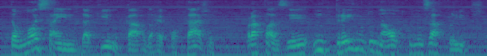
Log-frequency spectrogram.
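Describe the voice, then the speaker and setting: Amid noticeable background noise and audible room echo, a man with a northeastern Brazilian accent speaks at a fairly slow pace. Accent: Northeastern Brazilian accent, kept. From Northeast Brazil (Pernambuco). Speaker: TV reporter. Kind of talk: interview testimony. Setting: TV station office, interview recording. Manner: conversational with hesitations.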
